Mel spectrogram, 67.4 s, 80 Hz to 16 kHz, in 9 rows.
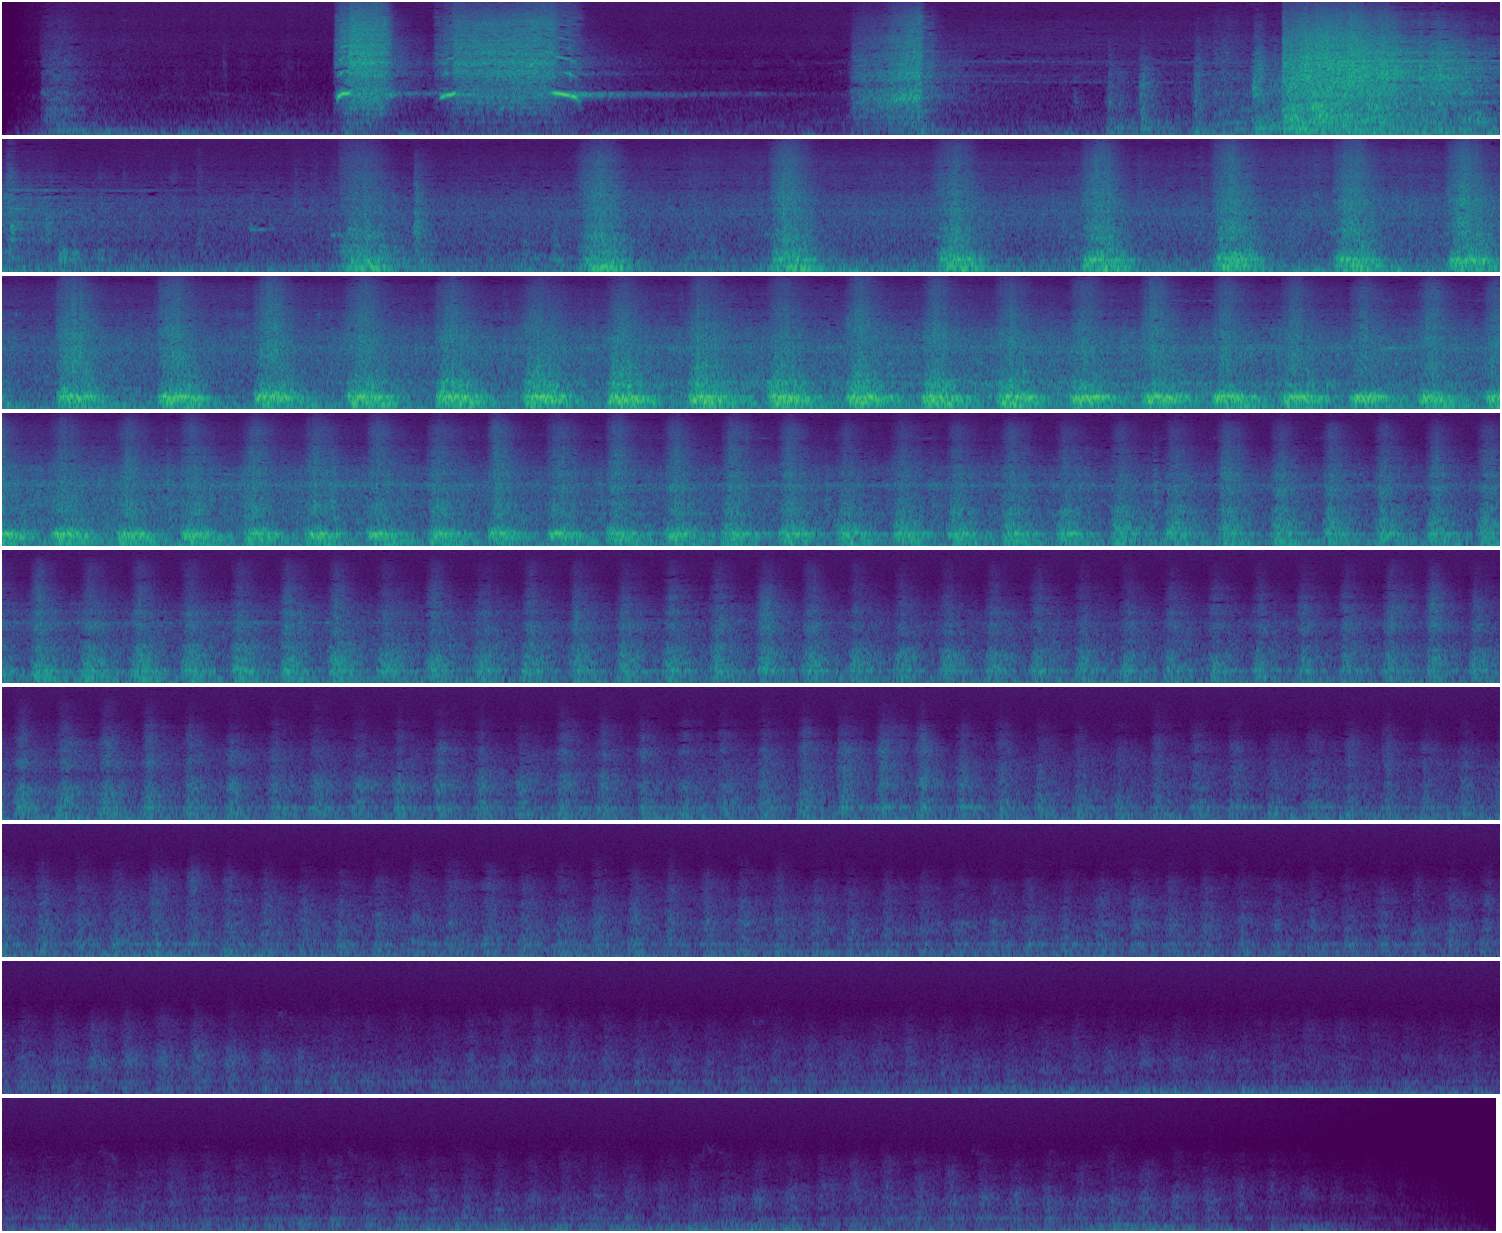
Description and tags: Juna, höyryveturi, vihellys, lähtö / A steam train, steam locomotive, whistle, bumpers crashing, pulling away puffing, receding
Veturi (Tr1) ja 10 vaunua. Vihellys, lähtö puuskuttaen, puskurit ryskyvät, juna etääntyy.
Paikka/Place: Suomi / Finland / Rajamäki
Aika/Date: 06.04.1971
Field-Recording, Finland, Finnish-Broadcasting-Company, Juna, Junat, Raideliikenne, Rail-traffic, Railway, Rautatie, Soundfx, Steam-train, Suomi, Tehosteet, Train, Trains, Vihellys, Whistle, Yle, Yleisradio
